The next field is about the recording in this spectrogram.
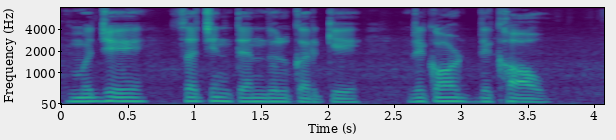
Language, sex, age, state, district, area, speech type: Hindi, male, 45-60, Madhya Pradesh, Bhopal, urban, read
